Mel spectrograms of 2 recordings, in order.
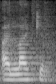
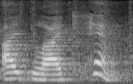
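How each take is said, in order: First: The h in him is dropped and linked. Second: The h in him is fully pronounced. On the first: The speaker calls it right. "you reduce the words" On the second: The speaker calls it wrong. "You don't say"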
